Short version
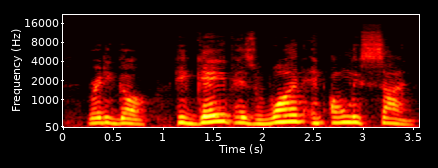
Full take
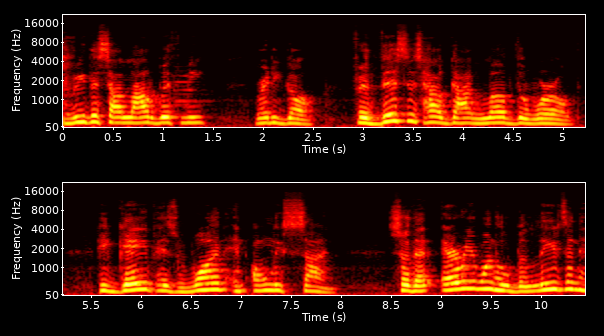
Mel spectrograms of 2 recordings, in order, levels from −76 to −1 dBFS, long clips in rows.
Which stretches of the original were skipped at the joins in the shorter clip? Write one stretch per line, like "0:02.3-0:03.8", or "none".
0:02.7-0:05.5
